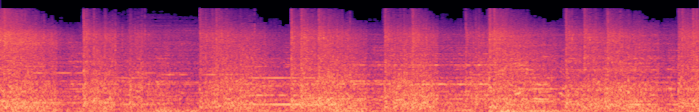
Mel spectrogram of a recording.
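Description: Fireworks going off in quick succession: a dense rattle of crackling bangs, with a sharper burst about every second.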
